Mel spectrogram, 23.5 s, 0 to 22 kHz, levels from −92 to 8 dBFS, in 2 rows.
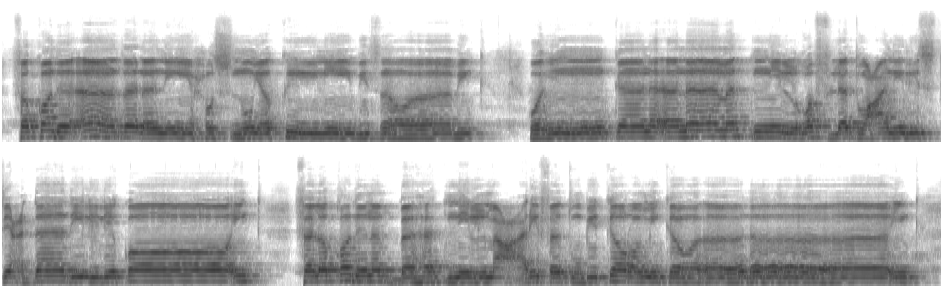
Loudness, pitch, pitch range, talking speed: -21 LUFS, 140 Hz, 135-160 Hz, 45 wpm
